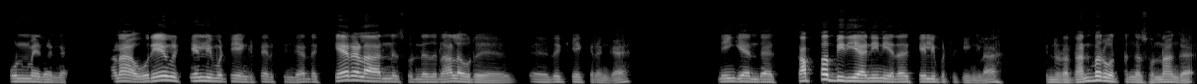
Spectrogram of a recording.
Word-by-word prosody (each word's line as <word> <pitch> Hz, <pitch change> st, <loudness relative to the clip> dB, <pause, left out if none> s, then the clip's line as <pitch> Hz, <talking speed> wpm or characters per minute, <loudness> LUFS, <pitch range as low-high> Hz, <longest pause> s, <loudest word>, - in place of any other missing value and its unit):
உண்மைதாங்க. 125 Hz, -6 st, -3 dB, 0.5 s
ஆனா, 150 Hz, +3 st, +2 dB, 0.2 s
ஒரே 165 Hz, +6 st, +6 dB
ஒரு 175 Hz, -, +1 dB
கேள்வி 165 Hz, 0 st, +2 dB
மட்டும் 140 Hz, 0 st, -3 dB
என்கிட்ட 120 Hz, -2 st, -9 dB
இருக்குங்க. 110 Hz, 0 st, -11 dB
அந்தக் 125 Hz, -3 st, -10 dB
கேரளான்னு 165 Hz, -8 st, +4 dB
சொன்னதுனால 120 Hz, +2 st, -2 dB
ஒரு 115 Hz, -1 st, -4 dB, 0.7 s
இது 130 Hz, +3 st, -5 dB
கேக்குறேங்க. 105 Hz, -5 st, -8 dB, 1.1 s
நீங்க 140 Hz, 0 st, -1 dB
அந்தக் 125 Hz, -4 st, -2 dB, 0.2 s
கப்ப 170 Hz, +8 st, +6 dB
பிரியாணின்னு 150 Hz, -5 st, +4 dB
ஏதாவது 130 Hz, 0 st, -1 dB
கேள்விப்பட்டிருக்கீங்களா? 105 Hz, -7 st, -4 dB, 0.6 s
என்னோட 110 Hz, -1 st, -2 dB
நண்பர் 170 Hz, +8 st, +4 dB
ஒருத்தங்க 115 Hz, -4 st, -2 dB
சொன்னாங்க. 110 Hz, 0 st, -1 dB
125 Hz, 120 wpm, -26 LUFS, 115-145 Hz, 1.1 s, ஒரே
